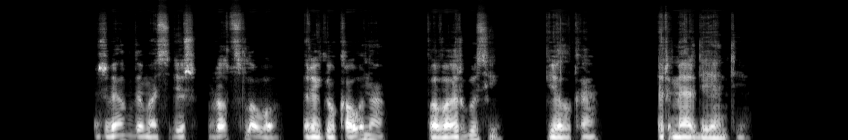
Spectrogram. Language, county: Lithuanian, Marijampolė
